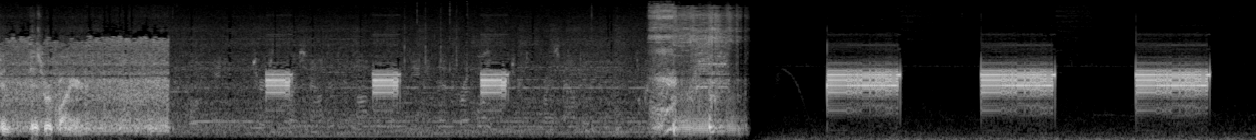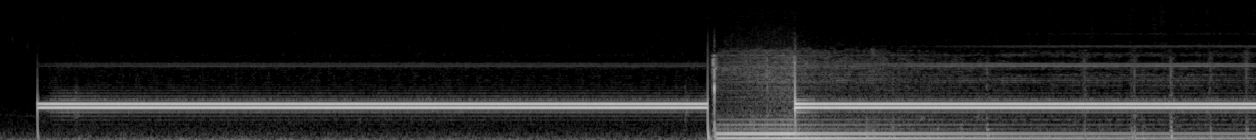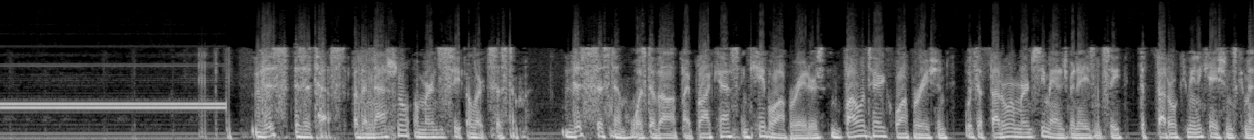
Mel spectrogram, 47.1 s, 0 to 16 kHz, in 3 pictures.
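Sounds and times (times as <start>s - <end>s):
digital data bursts: 6.0s - 6.4s
low hum: 24.6s - 34.6s.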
